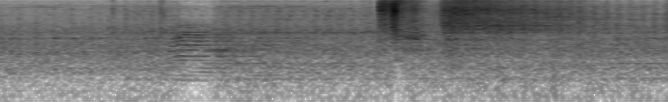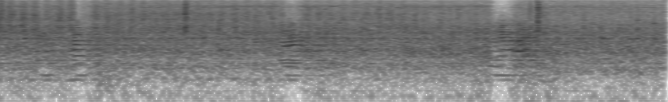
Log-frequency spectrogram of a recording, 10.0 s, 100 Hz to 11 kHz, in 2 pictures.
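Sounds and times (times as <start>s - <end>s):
diesel locomotive idling: 0.0s - 10.0s
short loud hiss: 2.9s - 4.2s.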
